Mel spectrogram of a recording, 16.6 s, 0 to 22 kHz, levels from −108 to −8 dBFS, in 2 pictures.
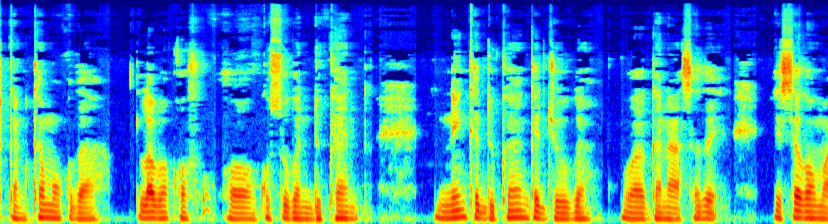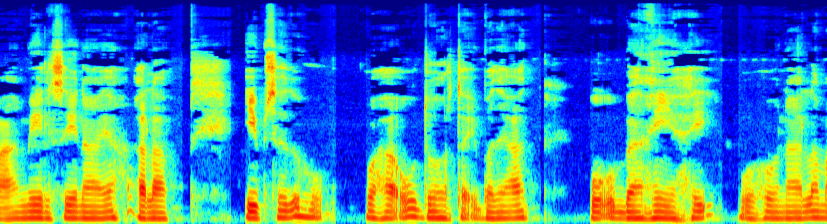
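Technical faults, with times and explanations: No technical faults can be heard anywhere in this speech recording. Nothing in it calls for a time or an explanation.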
